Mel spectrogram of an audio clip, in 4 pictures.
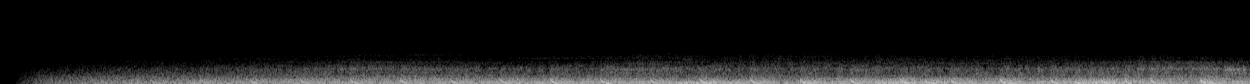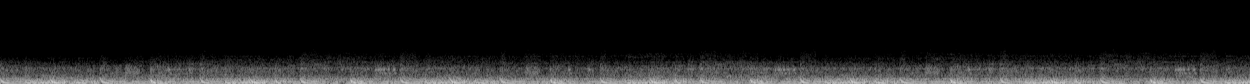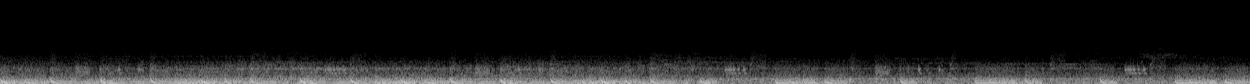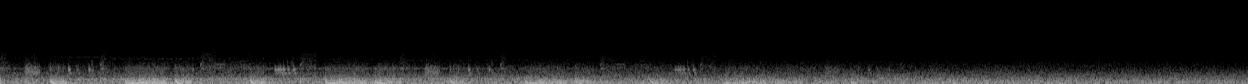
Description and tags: Space ambience: Outside an urban rave, atmospheric. Future city, illegal disco, street-basement. Recorded and mastered through audio software, no factory samples. Made as an experiment into sound design. Recorded in Ireland.
a, alien, ambience, atmosphere, club, cyberpunk, disco, drone, dub-step, effect, electro, electronic, film, future-rave, fx, minimalistic, rave, sci-fi, sfx, soundscape, space, synth, urban-rave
